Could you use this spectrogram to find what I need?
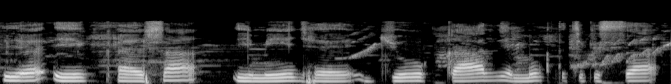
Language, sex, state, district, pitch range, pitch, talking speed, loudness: Hindi, male, Uttar Pradesh, Varanasi, 155-180 Hz, 165 Hz, 90 wpm, -14 LUFS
